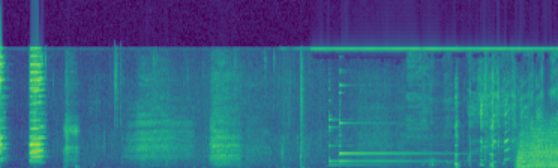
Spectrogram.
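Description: Mouth organ playing two short reedy notes, then small handling knocks and a steady ringing tone held for about a second and a half, and a loud sustained chord near the end.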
